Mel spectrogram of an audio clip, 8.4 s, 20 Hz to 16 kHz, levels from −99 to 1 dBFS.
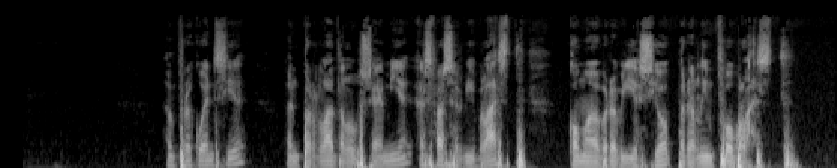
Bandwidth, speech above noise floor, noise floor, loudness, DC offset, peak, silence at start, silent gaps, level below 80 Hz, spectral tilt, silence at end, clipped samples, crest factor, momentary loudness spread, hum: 11.5 kHz; 55 dB; -86 dBFS; -32 LUFS; under 0.1%; -6 dBFS; 1.65 s; none; -44 dBFS; -5.5 dB/octave; 0.35 s; under 0.1%; 26 dB; 12 LU; none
